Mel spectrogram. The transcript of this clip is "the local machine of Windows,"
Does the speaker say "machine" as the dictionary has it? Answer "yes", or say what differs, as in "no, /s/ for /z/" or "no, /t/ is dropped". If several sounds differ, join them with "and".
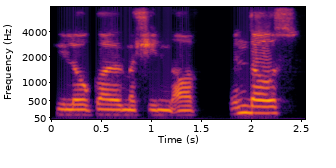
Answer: yes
